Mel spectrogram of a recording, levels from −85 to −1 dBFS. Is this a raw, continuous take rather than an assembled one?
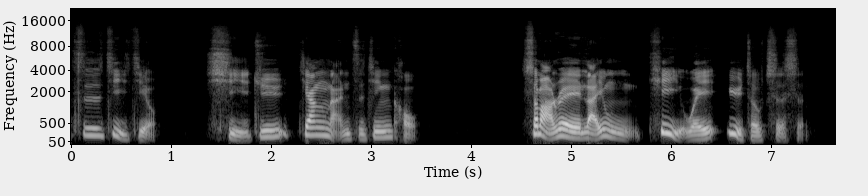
no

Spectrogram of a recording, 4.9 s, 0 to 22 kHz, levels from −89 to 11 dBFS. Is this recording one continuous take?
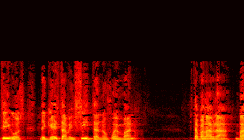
no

